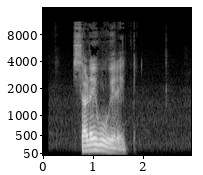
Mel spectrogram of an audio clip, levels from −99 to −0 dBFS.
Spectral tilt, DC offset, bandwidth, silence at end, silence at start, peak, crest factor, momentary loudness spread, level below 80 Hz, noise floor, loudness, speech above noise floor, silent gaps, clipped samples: -5.5 dB/octave; under 0.1%; 11.5 kHz; 1.35 s; 0.6 s; -2 dBFS; 18 dB; 16 LU; -62 dBFS; -64 dBFS; -17 LUFS; 48 dB; none; under 0.1%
